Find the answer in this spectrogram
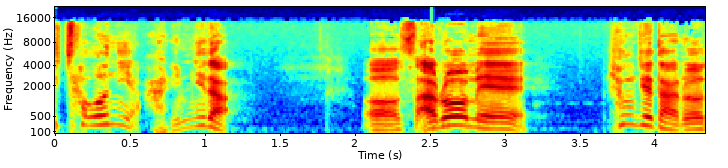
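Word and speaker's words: שָׁלוֹם: 사롬. 영어로는 샬롬이지만 히브리 발음으로 다시 한번 따라하겠습니다. 사롬.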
